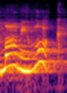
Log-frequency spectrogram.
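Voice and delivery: put-on high excited little kid's call; eager child tugging at mom's attention; child calling mommy. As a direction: call out like a small child spotting a plane. Child calling to mom about airplane.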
